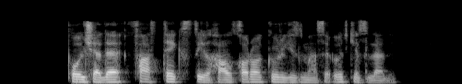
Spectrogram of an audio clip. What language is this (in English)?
Uzbek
